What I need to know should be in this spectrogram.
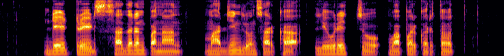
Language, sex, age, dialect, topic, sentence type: Marathi, male, 18-24, Southern Konkan, banking, statement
